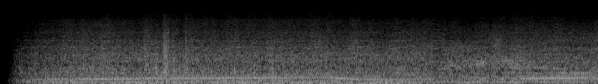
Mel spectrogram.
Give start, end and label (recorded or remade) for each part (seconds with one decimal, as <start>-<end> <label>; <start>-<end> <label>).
0.0-6.0 remade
